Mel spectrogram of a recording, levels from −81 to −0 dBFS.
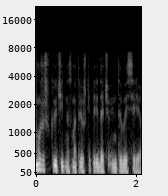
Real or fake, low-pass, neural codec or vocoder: real; 7.2 kHz; none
